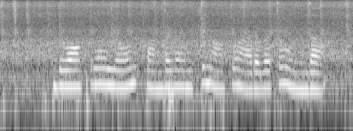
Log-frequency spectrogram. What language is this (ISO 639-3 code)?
tel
